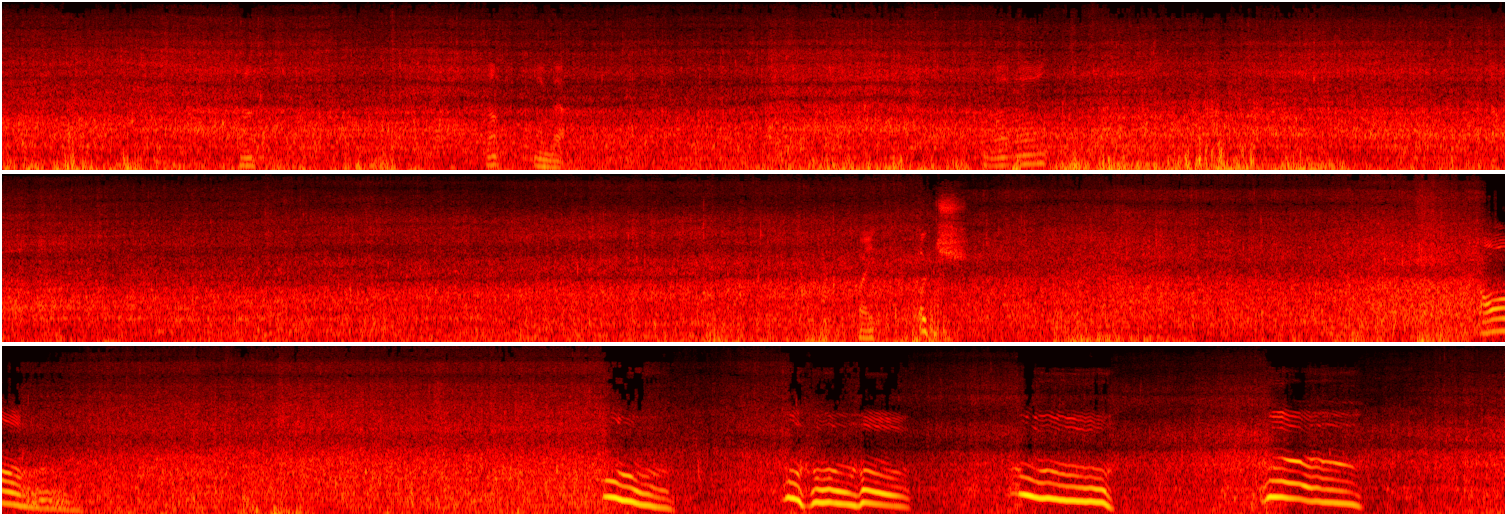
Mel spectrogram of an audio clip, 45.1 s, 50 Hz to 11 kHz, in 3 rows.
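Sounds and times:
water pouring from pipe into river: 0:00.0 - 0:45.0.

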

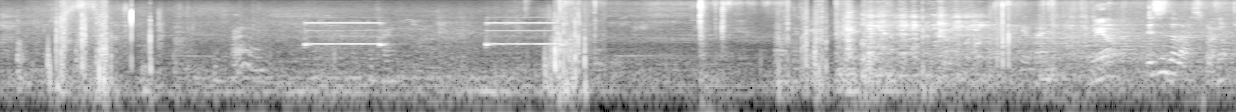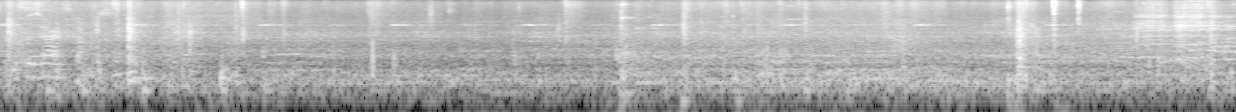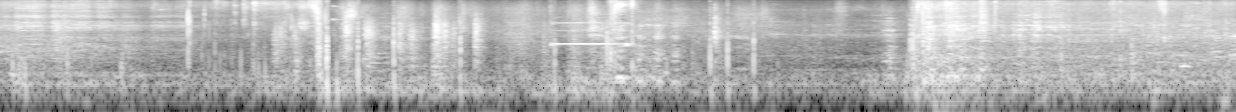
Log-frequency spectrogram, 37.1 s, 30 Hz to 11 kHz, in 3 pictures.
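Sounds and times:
elevator running noise: 0:08.1 - 0:37.0.

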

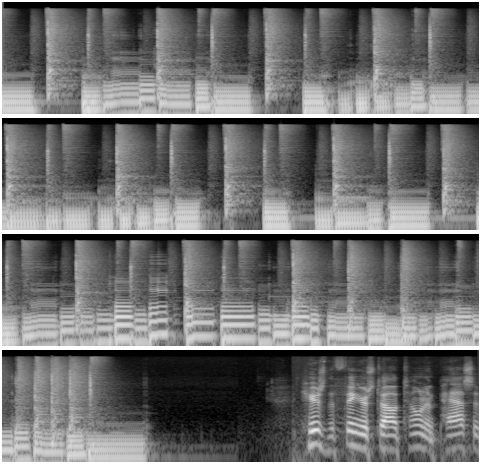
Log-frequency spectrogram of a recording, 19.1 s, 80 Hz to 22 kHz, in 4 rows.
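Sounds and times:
electric bass played fingerstyle: 0:00.0 - 0:16.0.

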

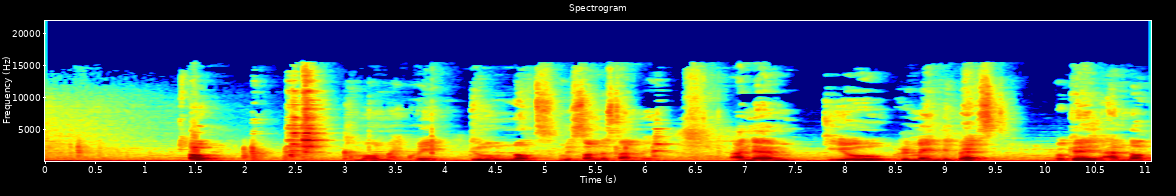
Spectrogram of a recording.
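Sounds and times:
cutlery clinking on plates: 0:02.0 - 0:02.9.

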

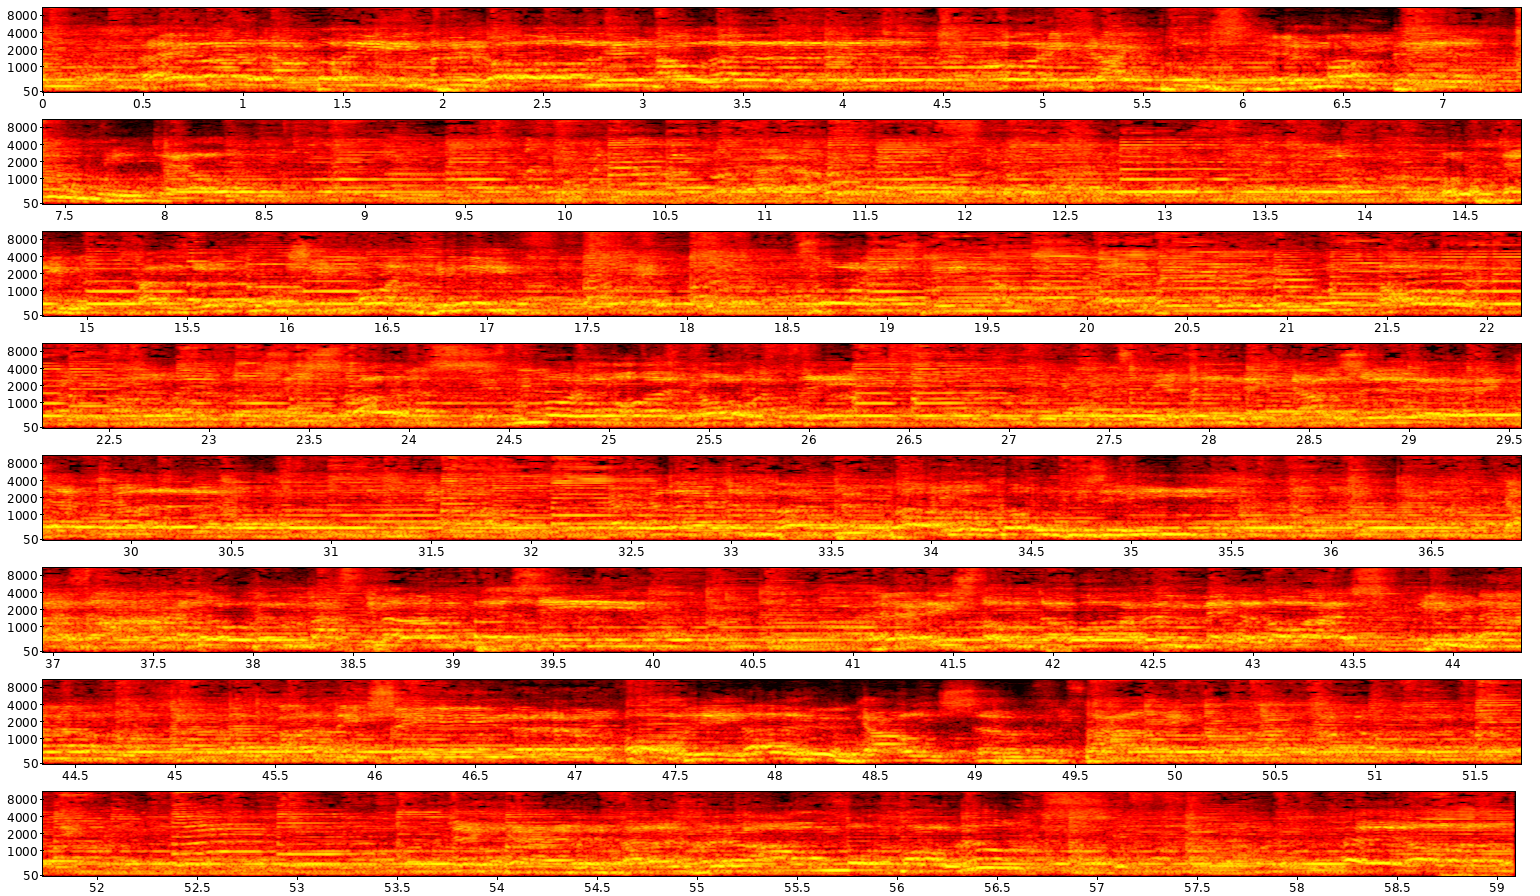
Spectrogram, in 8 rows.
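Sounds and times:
acoustic guitars strummed: 0:00.0 - 0:59.0
man singing into microphone: 0:00.0 - 0:59.0.

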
